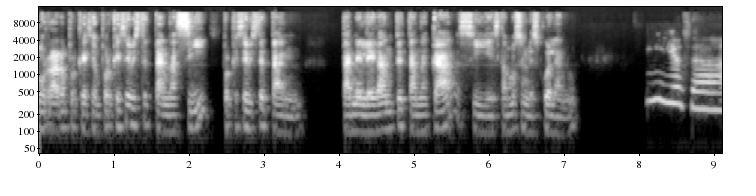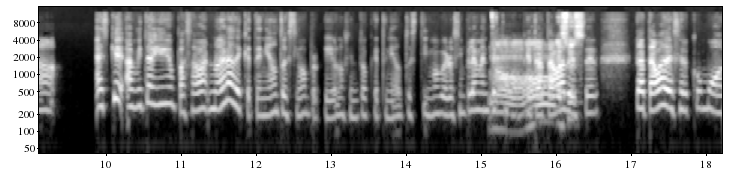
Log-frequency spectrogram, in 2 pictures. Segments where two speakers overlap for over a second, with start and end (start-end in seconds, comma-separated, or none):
15.1-16.4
